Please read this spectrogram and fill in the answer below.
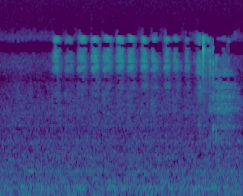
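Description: Felt-tip marker colouring in a small shape on a paper card, faint, with quick, even back-and-forth scribbling strokes starting about half a second in.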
